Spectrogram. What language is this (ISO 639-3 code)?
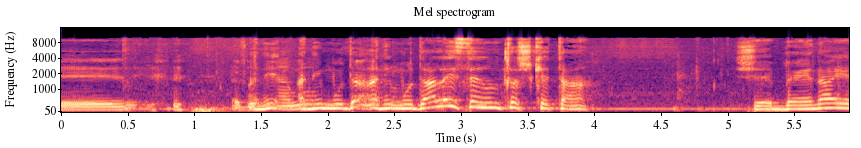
heb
